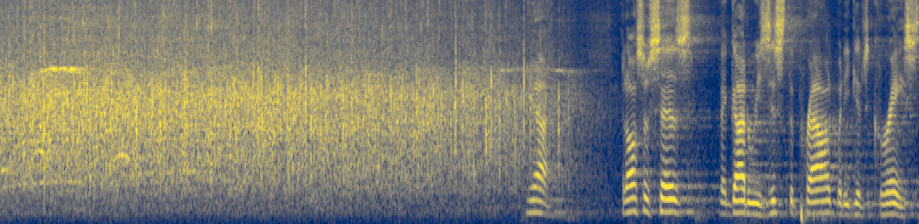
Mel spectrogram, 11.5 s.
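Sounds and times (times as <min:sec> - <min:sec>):
audience applause: 0:00.0 - 0:07.3
speech: 0:06.6 - 0:07.1, 0:07.8 - 0:11.4.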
